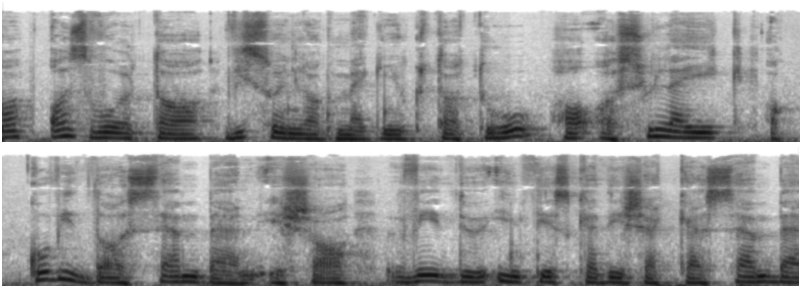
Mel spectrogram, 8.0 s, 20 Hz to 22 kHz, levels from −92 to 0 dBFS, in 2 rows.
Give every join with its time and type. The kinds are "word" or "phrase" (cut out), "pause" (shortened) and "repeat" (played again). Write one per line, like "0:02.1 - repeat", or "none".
none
